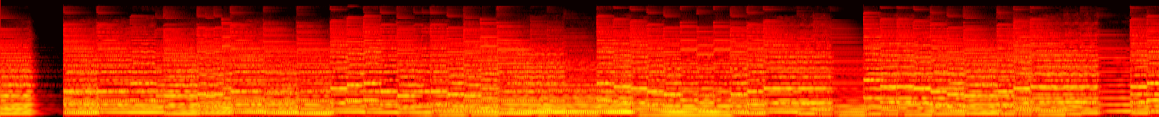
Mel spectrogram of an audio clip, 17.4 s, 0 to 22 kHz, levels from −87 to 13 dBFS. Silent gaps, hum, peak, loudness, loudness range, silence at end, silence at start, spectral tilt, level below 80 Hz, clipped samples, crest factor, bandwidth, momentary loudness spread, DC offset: none; none; -4 dBFS; -20 LUFS; 2 LU; 0 s; 0 s; -5 dB/octave; -56 dBFS; under 0.1%; 16 dB; 17.5 kHz; 4 LU; under 0.1%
